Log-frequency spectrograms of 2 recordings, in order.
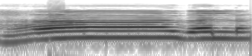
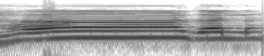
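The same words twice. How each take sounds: Both takes have the same delivery.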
